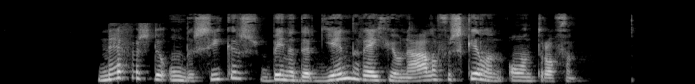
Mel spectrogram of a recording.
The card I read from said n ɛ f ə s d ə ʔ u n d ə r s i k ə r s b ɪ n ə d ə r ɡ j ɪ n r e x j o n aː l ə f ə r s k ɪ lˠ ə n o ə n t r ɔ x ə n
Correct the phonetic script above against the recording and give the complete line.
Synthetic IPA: n ɛ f ə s d ə ʔ u n d ə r s i k ə r s b ɪ n ə d ə r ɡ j ɪ n r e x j o n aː l ə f ə r s k ɪ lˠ ə n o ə n t r ɔ f ə n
